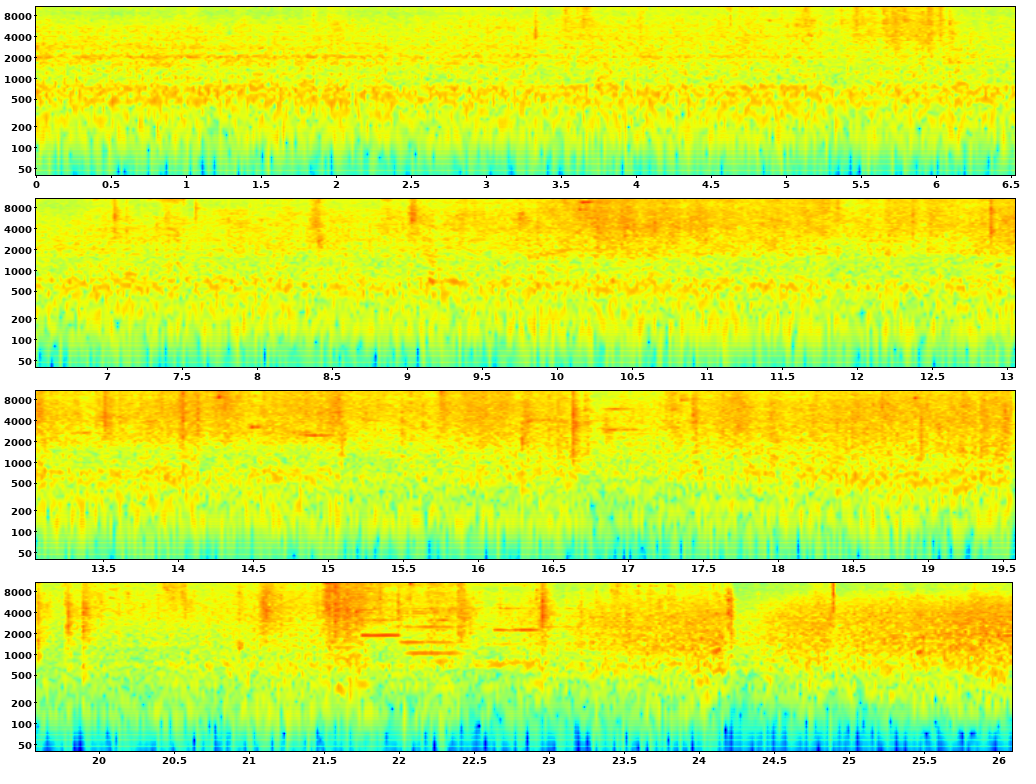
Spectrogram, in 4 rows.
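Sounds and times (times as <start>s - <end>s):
train wheels and motors rumbling: 0.0s - 26.0s
short descending beeping tones: 21.6s - 23.5s.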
